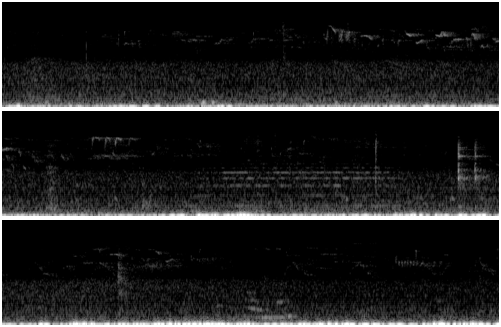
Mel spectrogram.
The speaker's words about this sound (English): I've changed the angle of the microphones a bit. I want to see if it makes a difference to the sound. So just listen to some more bird song.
